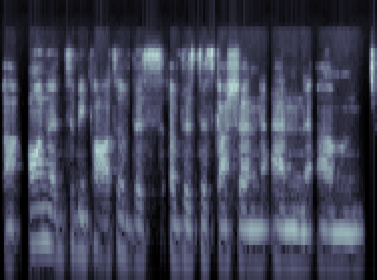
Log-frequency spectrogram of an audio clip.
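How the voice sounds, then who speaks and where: A man with a Trinidadian accent introducing himself on a panel, talking in a halting way and often repeating words. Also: fairly low pitch, breathy edge, no echo. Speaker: panelist, LGBT advocate. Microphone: video call. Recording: dry, dull video call audio.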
